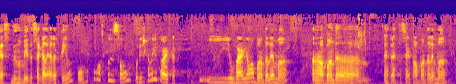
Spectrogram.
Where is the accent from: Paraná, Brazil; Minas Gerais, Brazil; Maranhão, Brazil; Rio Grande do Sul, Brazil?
Minas Gerais, Brazil; Não, sou de Minas.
